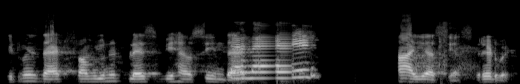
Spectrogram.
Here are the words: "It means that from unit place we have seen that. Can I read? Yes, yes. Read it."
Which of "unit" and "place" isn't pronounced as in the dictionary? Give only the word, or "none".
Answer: none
